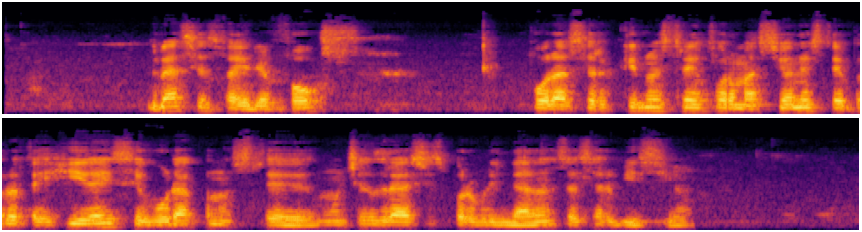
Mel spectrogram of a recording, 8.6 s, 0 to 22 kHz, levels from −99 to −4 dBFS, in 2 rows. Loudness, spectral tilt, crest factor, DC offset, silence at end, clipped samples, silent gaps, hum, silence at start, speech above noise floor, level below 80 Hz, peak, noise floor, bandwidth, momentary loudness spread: -19 LUFS; -3.5 dB/octave; 20 dB; under 0.1%; 0.8 s; under 0.1%; none; none; 0.15 s; 36 dB; -66 dBFS; 0 dBFS; -54 dBFS; 11 kHz; 12 LU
